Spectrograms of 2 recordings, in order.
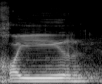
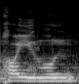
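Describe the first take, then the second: First: The word stops on the final r consonant. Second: The word ends with an added -un syllable. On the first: The speaker calls it right. "ini di wakaf bunyinya khair" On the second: The speaker calls it wrong. "bukan khairun"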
